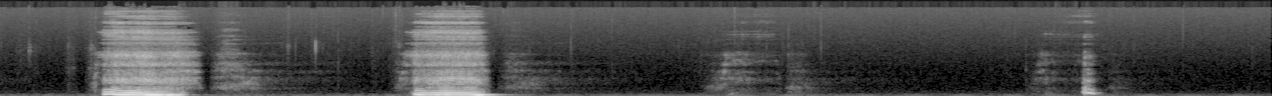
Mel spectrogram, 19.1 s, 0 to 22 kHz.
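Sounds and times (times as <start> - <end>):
man snoring: 1.5 - 3.1, 6.1 - 7.6
soft breath: 3.0 - 5.0, 7.3 - 9.1, 10.6 - 12.9.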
